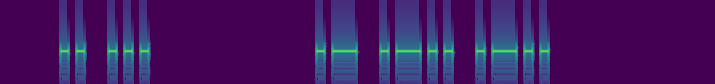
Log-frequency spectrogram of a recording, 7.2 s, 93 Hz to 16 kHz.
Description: Morse code, heard as a keyed tone, about 15 wpm, 700 Hz. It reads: IS ALL
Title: 3x Word-Spacing - Sentences from Top 200 Words - 15wpm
